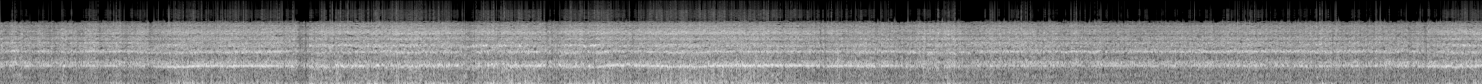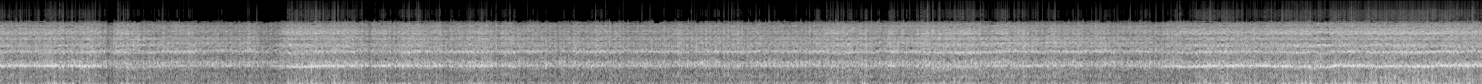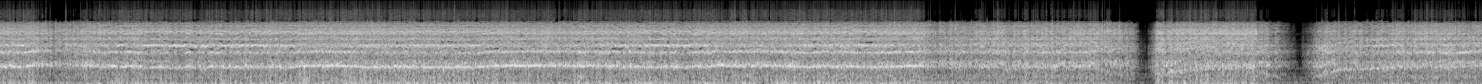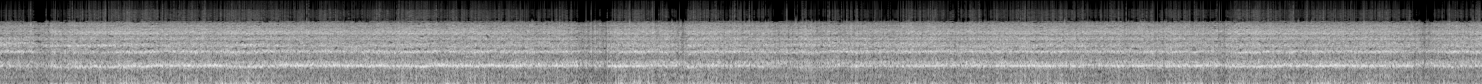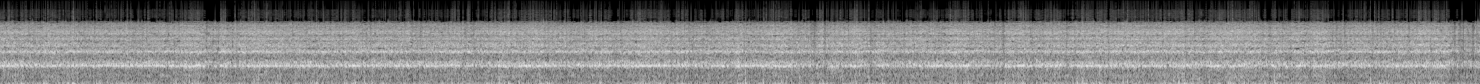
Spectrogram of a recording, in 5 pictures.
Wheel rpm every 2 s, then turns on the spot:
230, 230, 210, 220, 230, 230, 230, 230, 230, 230, 230, 230, 230, 230, 220, 220, 210, 220, 220, 210, 140, 130, 210, 230, 230, 230, 220, 230, 230, 230, 240, 230, 230, 230, 230, 230, 230.
none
